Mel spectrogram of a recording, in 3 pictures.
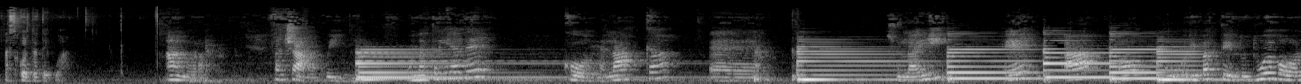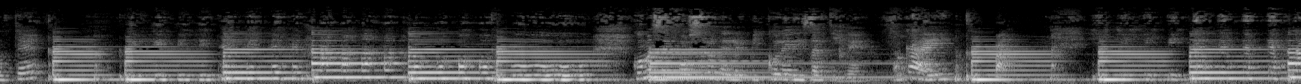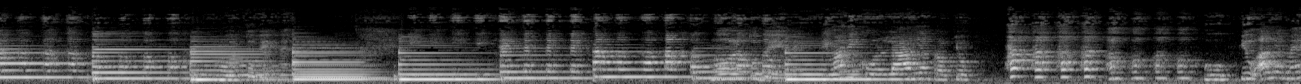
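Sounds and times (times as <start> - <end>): digital keyboard notes: 3.5 - 35.4.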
